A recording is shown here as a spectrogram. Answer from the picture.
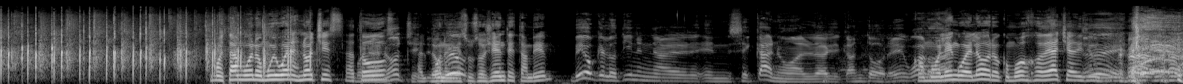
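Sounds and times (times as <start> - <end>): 
audience applause: 0.0 - 3.1
speech: 2.1 - 11.8
laughter: 10.9 - 11.8.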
